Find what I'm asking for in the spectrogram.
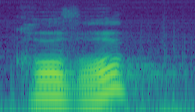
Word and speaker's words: kavah: The Hebrew word is kavah, pronounced korvo.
